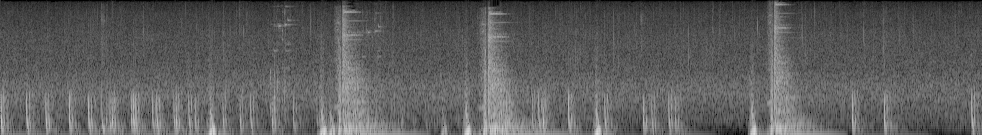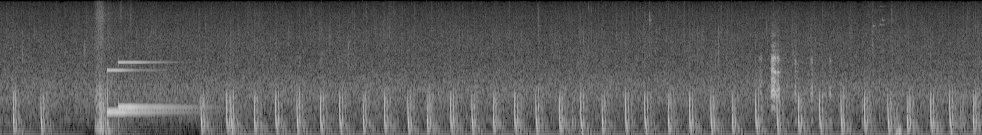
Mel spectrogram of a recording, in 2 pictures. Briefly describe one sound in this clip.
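Footsteps tap quickly and steadily on hard stone.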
